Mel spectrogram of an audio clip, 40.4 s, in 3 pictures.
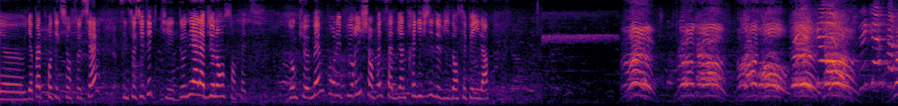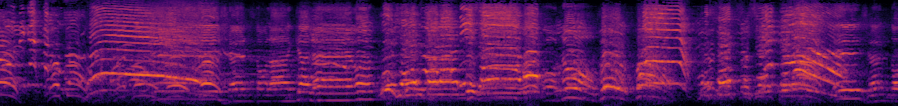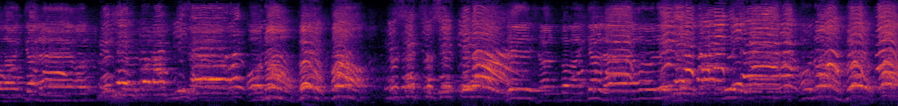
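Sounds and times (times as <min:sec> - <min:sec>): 
speech: 0:00.0 - 0:07.7
shrill whistles: 0:08.1 - 0:09.4
street protest crowd shouting and chanting: 0:09.3 - 0:40.4.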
